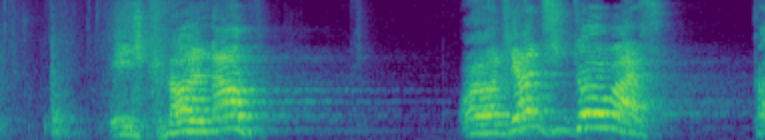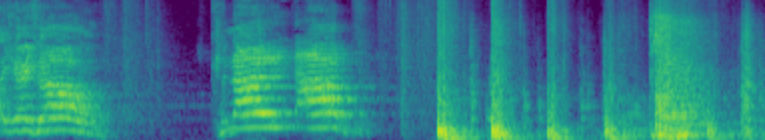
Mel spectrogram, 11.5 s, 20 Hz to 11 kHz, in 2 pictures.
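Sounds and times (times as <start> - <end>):
speech: 0.9 - 2.0, 3.5 - 5.0, 5.6 - 6.6, 7.4 - 8.5
apartment door being broken down by a police special unit: 9.0 - 11.4.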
